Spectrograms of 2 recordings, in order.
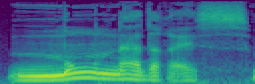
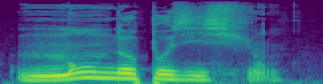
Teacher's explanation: Okay, another example, adresse, so same thing here, adresse is a feminine word, but then it starts with a, okay, same thing, you will have to use adjectif possessif masculin, mon adresse, my address, mon adresse, okay, you can hear now this little link, so you've got to pronounce this N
